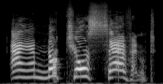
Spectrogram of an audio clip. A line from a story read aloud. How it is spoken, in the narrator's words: he squeaked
